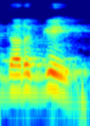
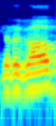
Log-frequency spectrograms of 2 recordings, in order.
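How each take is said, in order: First: The word ends with a short 'ay' sound. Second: The word ends with a long 'aah' sound. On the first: The speaker calls it wrong. "जैसे हम इसका उच्चारण करते हैं दरगे" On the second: The speaker calls it right. "दरगाह कहते"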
